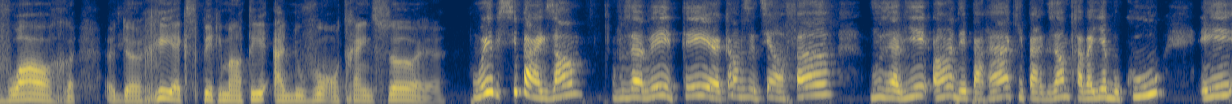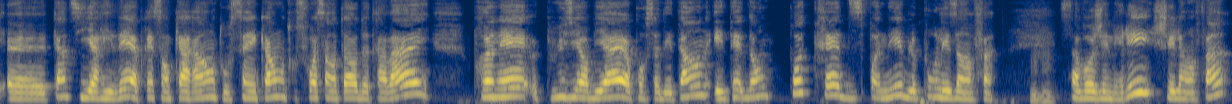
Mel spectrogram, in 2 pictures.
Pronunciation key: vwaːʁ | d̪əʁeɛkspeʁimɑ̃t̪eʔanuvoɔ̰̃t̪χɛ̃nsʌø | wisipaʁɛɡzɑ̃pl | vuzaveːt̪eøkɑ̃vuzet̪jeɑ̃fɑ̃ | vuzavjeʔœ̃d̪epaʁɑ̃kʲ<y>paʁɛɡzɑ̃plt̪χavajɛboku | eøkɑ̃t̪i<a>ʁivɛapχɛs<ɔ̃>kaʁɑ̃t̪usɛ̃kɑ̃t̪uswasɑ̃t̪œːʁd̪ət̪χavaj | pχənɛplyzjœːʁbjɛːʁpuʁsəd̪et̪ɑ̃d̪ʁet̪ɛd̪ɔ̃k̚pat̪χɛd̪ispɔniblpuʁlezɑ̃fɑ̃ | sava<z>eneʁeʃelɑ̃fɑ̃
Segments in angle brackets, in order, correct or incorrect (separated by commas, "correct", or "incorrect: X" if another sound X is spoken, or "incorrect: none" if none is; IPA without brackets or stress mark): incorrect: i, correct, correct, incorrect: ʒ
